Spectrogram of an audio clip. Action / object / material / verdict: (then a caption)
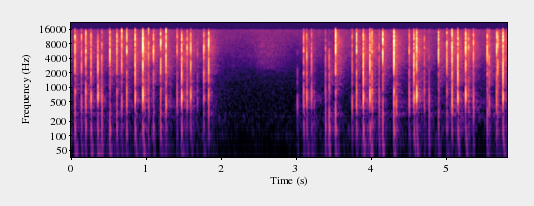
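tap / soft synthetic-fabric pencil case / synthetic fabric / none. Long nails tap fast on an elongated, soft, glossy pink pencil case covered in shiny pink synthetic fabric. The taps are short, dry and clicky, with a tone around 600 Hz. They come in quick bursts that stop for about a second in the middle, then resume.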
